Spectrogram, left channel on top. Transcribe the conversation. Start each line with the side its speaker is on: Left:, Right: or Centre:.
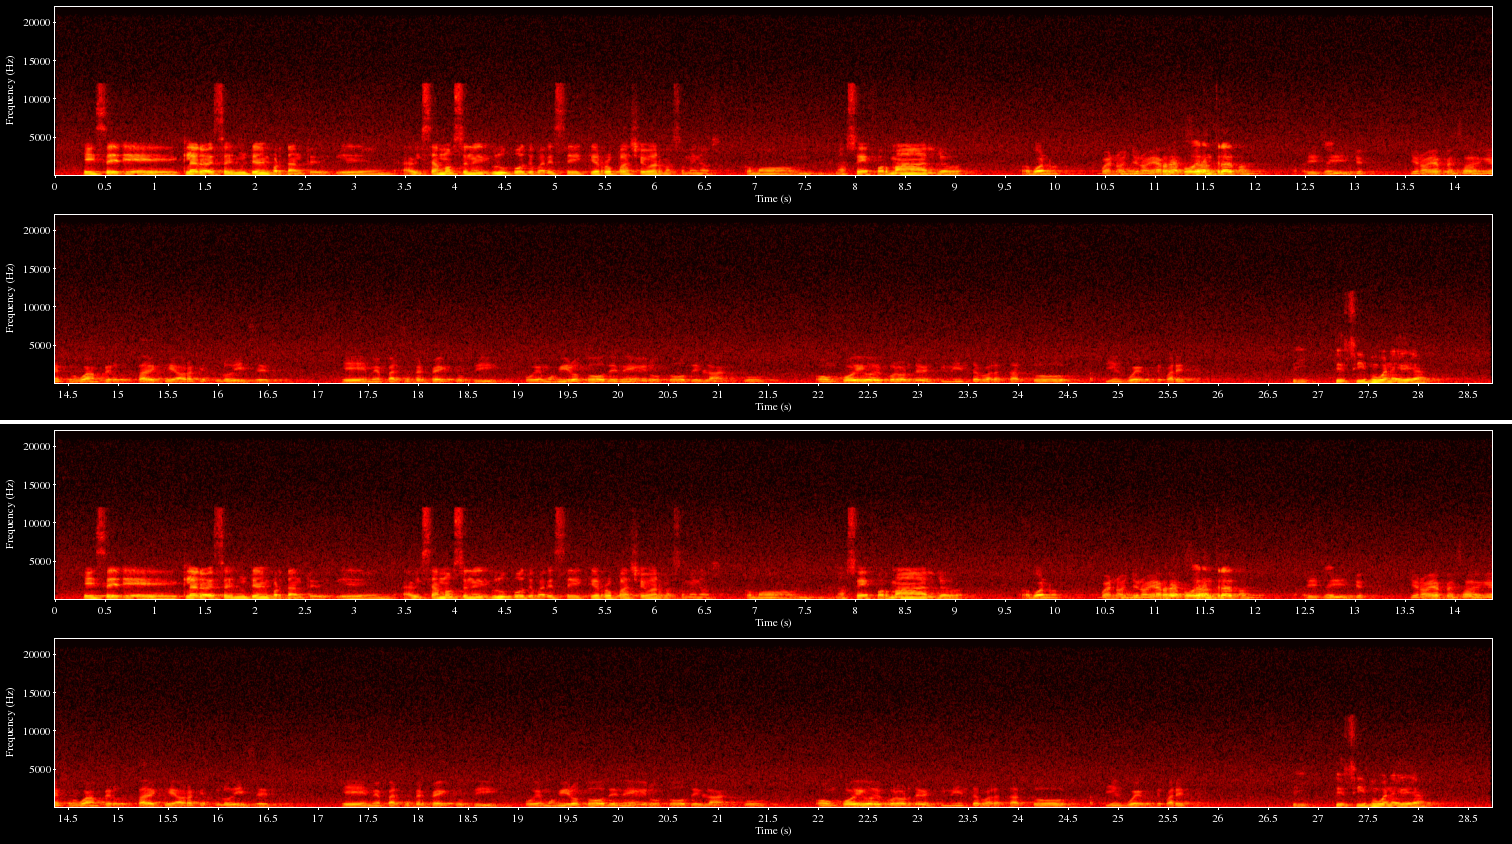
Left: Ese, claro, ese es un tema importante. Eh, avisamos en el grupo, ¿te parece qué ropa llevar más o menos? Como, no sé, formal o, o bueno,
Right: Bueno,
Left: como
Right: yo
Left: Sí.
Right: no había
Left: para
Right: pensado,
Left: poder entrar, ¿no?
Right: sí,
Left: Al,
Right: sí,
Left: al club.
Right: yo, yo no había pensado
Left: Sí,
Right: en eso, Juan, pero sabes que ahora que tú lo dices, Eh, me parece perfecto, sí. Podemos ir o todos de negro, o todos de blanco, o un código de color de vestimenta para estar todos así en juego, ¿te parece?
Left: sí, sí, es muy buena idea.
